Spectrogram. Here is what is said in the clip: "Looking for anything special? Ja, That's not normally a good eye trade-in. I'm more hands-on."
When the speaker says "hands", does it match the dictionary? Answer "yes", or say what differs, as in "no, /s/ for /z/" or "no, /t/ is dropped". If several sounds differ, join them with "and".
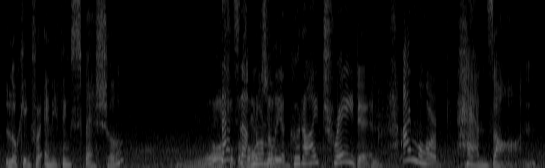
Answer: yes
